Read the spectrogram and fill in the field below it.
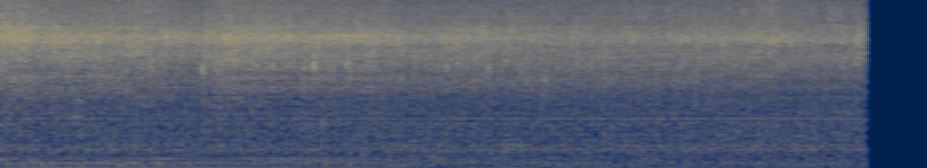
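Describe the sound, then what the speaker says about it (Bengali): Potatoes tossed with turmeric frying in hot oil: a dense, even sizzling hiss, loud and close, running unbroken for over five seconds before cutting off, with no voices. "এবার আলুগুলোকে লাল লাল করে ভাজতে হবে"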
